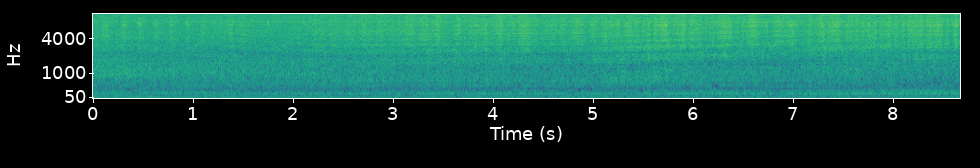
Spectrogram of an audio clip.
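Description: Small electric quadcopter's motors and propellers buzzing in flight at a distance: a steady drone with a faint high whine that wavers a little in pitch as the craft moves about.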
